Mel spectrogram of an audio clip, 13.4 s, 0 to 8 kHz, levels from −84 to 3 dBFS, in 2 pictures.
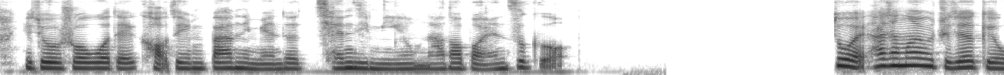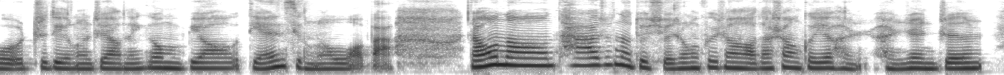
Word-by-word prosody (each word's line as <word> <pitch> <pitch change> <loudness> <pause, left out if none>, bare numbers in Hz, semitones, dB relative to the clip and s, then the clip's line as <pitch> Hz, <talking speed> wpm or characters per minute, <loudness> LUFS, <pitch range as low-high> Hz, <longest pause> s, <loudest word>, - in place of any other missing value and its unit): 也 190 - -2
就 185 -1 +3
是 175 - -9
说 185 -1 +1
我 185 0 +2
得 180 -1 -2
考 - - -2
进 180 -1 -3
班 185 0 +1
里 175 - -1
面 160 0 -4
的 170 -1 -4
前 185 0 -1
几 180 -1 0
名， 165 0 -4
拿 165 0 -5
到 175 0 0
保 165 -3 -4
研 165 +3 -4
资 210 +4 -3
格。 190 - -6 1.8
对， 235 -5 +5
她 245 +3 +1
相 260 0 +6
当 265 -1 +6
于 - - +4
直 195 -3 -2
接 205 +2 +4
给 190 -3 -2
我 165 -1 0
制 180 +3 -6
定 180 -2 -1
了 165 0 -3
这 180 - -5
样 175 - 0
的 170 0 -4
一 - - -3
个 190 0 0
目 180 -1 +1
标， 185 0 -2
点 190 +5 0
醒 210 -7 -5
了 165 0 -3
我 170 - -2
吧。 - - -3 0.5
然 220 +1 +7
后 280 +3 +8
呢， 265 -2 +5
她 270 0 0
真 290 +1 -5
的 270 -5 +3
对 210 - -1
学 170 -2 -4
生 180 +2 -1
非 205 +2 -3
常 190 -2 0
好， 175 -1 +1
她 180 +1 -2
上 195 0 -1
课 190 -1 -2
也 190 +1 +1
很 170 -2 -5
很 165 -1 -5
认 175 0 0
真。 180 +1 0
185 Hz, 290 characters per minute, -20 LUFS, 170-205 Hz, 1.8 s, 后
